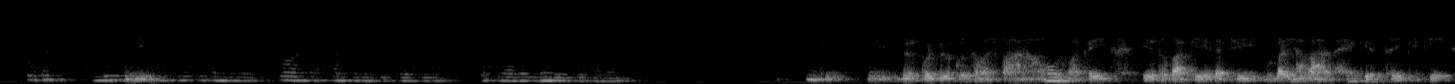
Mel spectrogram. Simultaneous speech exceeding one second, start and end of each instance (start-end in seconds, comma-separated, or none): none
